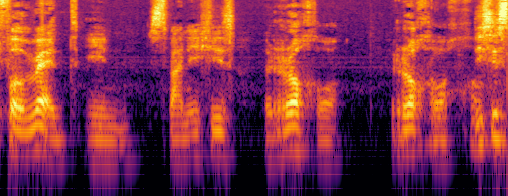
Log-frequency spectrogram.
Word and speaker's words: rojo: The word for red in Spanish is rojo. Rojo. This is spelled R O J O. And J's in Spanish are pronounced like this.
